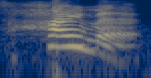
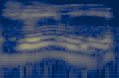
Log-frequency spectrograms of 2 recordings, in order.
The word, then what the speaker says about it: Jaime: no he told her my name is Jaime yes Jaime is not that hard to pronounce she kept calling him Jamie like that really irritated me I was like he didn't write it down you know because Jaime is spelled like Jamie yeah he didn't write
